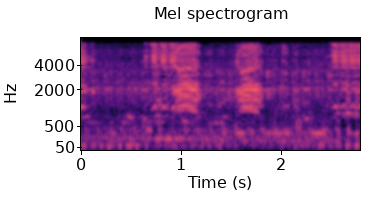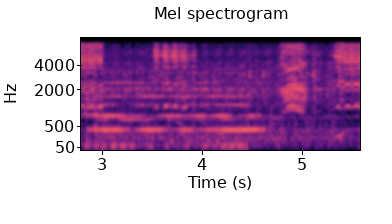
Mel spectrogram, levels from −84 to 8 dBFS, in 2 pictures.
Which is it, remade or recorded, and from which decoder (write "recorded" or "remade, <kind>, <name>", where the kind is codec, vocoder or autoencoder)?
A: recorded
